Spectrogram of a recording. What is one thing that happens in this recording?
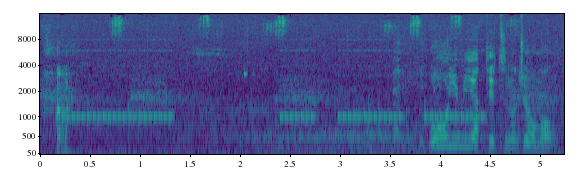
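Rapid high beeps chirp as game dialogue text scrolls.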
